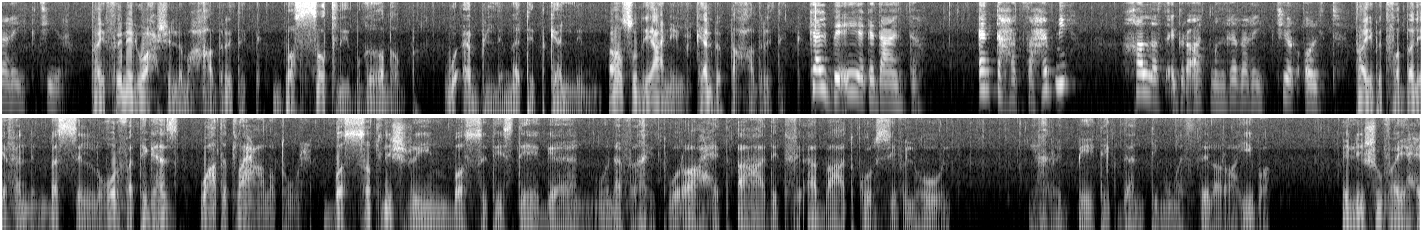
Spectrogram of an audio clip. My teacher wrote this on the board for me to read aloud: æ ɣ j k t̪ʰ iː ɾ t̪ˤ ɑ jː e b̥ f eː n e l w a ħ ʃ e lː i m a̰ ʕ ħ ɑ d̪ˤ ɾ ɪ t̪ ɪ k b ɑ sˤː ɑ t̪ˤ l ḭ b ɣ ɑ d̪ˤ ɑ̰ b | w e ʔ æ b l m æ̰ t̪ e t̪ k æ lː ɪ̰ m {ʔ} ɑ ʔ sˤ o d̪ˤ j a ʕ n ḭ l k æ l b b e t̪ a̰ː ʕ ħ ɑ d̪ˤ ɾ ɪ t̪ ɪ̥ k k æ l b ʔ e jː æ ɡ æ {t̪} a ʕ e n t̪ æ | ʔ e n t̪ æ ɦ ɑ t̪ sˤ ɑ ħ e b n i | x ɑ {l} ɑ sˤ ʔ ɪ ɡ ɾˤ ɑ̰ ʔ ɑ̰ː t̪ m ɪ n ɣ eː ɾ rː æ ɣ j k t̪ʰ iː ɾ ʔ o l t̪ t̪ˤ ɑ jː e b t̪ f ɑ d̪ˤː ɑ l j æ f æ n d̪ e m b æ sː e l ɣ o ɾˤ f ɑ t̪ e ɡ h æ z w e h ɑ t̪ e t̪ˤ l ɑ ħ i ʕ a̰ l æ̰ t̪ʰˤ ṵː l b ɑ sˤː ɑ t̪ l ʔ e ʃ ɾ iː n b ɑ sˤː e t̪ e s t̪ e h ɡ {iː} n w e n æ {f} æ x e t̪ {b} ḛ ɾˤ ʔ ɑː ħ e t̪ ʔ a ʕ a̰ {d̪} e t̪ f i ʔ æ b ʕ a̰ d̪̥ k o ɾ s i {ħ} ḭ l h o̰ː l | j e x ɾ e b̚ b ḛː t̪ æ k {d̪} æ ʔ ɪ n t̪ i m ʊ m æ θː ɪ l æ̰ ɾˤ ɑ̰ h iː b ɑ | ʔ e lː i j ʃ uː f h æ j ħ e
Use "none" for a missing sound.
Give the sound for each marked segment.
ʔ, d̪, lː, æː, f, w, d̪, f, d̪

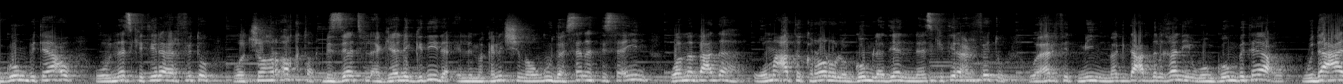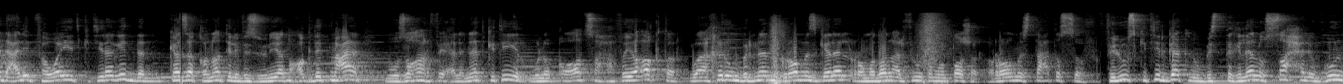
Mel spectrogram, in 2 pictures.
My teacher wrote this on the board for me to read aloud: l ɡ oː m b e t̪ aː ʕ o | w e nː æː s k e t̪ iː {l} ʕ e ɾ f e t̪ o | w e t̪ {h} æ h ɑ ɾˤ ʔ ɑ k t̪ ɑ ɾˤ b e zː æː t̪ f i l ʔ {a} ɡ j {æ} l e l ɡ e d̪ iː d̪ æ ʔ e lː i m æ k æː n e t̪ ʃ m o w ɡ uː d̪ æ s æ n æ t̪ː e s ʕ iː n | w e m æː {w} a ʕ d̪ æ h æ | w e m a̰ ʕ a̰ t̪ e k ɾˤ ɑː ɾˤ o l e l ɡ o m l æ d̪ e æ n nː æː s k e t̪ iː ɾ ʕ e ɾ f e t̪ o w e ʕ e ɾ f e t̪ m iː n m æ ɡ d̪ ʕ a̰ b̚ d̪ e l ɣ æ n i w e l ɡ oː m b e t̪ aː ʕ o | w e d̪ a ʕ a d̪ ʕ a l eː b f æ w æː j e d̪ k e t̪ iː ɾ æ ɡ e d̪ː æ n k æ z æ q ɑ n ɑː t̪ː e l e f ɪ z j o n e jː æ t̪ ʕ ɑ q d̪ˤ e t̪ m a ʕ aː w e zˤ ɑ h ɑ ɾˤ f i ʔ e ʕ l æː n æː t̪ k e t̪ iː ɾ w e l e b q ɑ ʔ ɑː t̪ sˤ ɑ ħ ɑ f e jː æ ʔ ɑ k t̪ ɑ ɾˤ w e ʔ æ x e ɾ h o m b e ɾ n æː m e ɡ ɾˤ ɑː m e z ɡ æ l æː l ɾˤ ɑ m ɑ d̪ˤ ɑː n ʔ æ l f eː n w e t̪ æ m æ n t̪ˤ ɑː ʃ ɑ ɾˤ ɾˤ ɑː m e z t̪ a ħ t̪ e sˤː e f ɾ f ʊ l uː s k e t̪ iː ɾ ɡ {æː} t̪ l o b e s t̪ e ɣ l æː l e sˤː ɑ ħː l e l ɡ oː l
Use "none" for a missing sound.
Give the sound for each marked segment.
ɾ, ʃ, æ, æː, b, æ

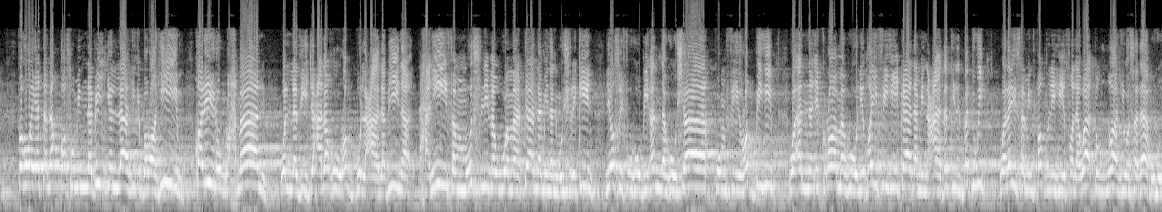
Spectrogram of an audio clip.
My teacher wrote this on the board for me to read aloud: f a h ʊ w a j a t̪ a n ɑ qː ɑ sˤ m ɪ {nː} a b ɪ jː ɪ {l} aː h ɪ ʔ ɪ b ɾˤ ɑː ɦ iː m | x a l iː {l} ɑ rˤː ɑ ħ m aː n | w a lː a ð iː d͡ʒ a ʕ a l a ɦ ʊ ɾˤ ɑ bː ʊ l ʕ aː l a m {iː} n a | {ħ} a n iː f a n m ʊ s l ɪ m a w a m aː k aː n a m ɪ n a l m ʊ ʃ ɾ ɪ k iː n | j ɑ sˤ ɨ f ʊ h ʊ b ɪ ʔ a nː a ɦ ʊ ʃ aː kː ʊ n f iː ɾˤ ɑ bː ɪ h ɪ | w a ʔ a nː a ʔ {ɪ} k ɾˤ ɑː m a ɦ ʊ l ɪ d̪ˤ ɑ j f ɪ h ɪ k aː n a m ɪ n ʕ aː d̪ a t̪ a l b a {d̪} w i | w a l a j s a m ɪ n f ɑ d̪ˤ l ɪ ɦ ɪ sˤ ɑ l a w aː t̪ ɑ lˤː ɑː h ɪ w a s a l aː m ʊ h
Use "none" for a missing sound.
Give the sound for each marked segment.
nː, lː, l, iː, ħ, ɪ, d̪

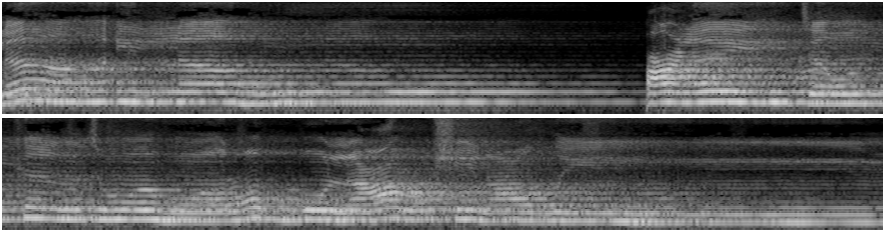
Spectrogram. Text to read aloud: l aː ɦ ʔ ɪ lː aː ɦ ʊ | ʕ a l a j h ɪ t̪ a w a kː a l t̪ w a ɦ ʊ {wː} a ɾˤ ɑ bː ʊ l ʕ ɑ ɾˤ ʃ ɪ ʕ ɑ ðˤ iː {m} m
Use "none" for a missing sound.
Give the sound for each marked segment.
w, m

